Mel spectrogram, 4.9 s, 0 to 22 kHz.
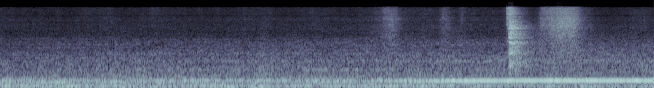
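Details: Kenmore (Whirlpool-made) dryer, model 110.77082600, about ten years old, after replacing drive belt and idler pulley to cure screeching: low even rumble settling into steady hum as the drum spins up, no squeal or thumping.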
